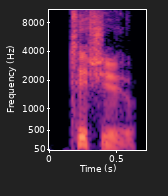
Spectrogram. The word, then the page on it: tissue: British English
